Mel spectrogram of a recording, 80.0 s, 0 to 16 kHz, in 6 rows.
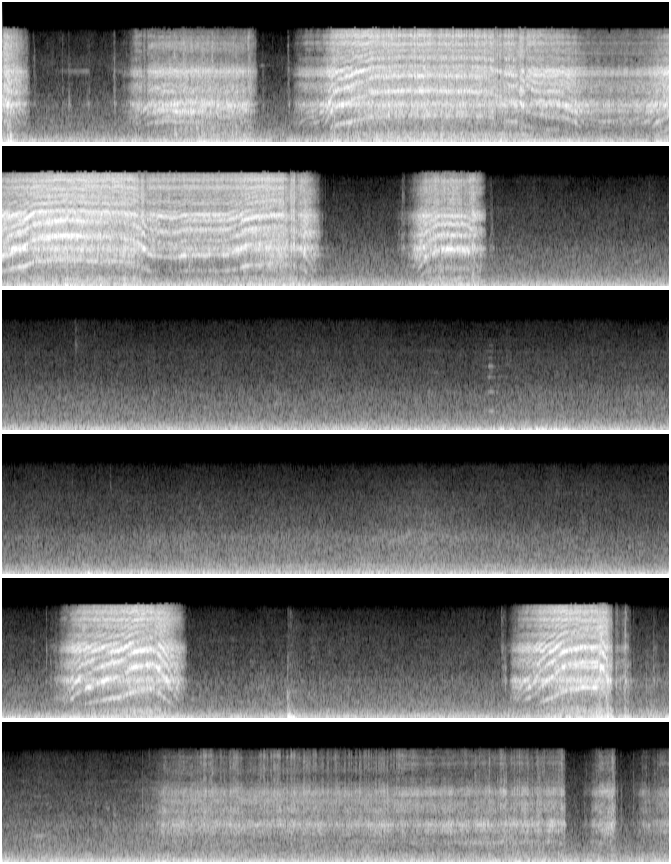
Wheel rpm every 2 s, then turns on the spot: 30, 50, 40, 130, 180, 100, 70, 170, 120, 110, 20, 50, 0, 0, 0, 0, 0, 0, 0, 0, 0, 0, 0, 0, 0, 0, 0, 70, 60, 0, 0, 10, 110, 0, 0, 30, 40, 30, 20, 10.
none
